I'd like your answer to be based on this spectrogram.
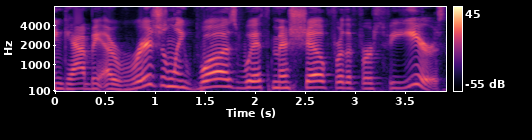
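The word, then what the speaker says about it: Mitchelle: Yeah, it's pronounced Michelle, but it's M-I-T-C-H-E-L-L-E.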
